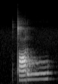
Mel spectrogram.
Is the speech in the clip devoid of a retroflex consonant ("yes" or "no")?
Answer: yes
